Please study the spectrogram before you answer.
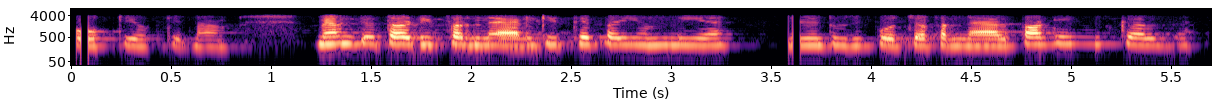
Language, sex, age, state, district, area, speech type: Punjabi, female, 30-45, Punjab, Patiala, urban, conversation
